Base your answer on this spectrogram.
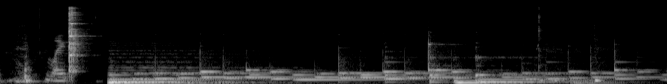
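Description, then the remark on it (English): A few quick, bright clinks of glasses touching together in a toast, crisp, followed right away by sustained musical tones that carry on to the end. “Cheers, witches. Cheers. Cheers.”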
